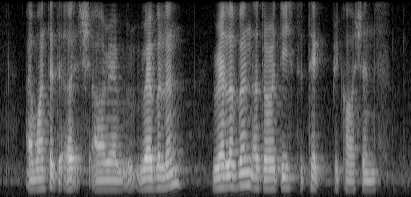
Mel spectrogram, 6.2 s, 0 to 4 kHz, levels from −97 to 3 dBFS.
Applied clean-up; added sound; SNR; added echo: none; none; none; none.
